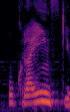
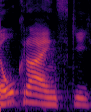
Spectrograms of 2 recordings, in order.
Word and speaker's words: украинский: Так вот, кроме таких слов, как неонацисты и Бандера, неплохо бы еще слово «украинский» выучить. «Украинский». Не украинский. И это не политический вопрос. В словарях русского языка только такой вариант считается правильным.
